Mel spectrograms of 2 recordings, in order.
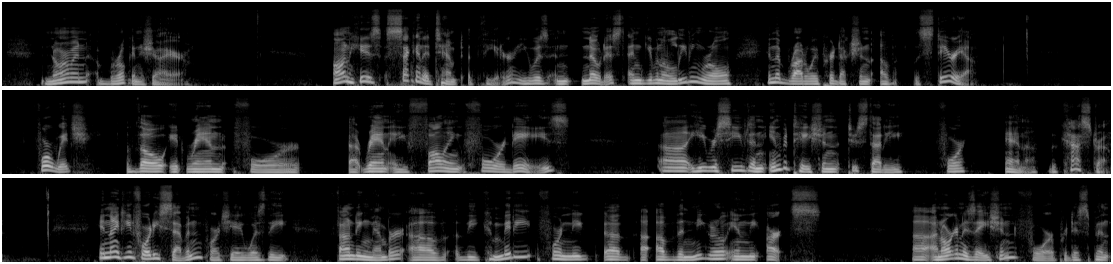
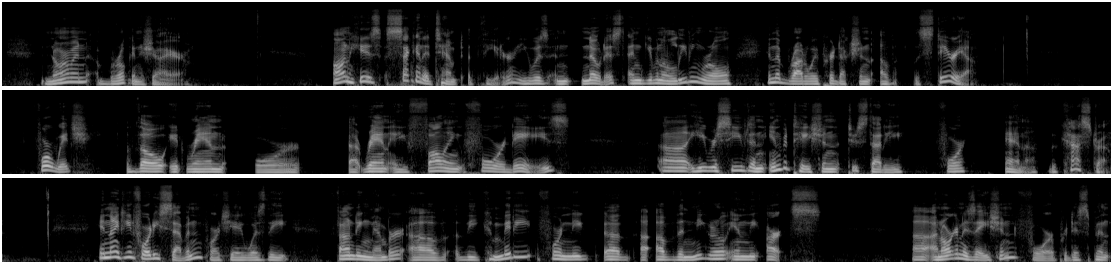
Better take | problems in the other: first | audio cutting out; at 13 s

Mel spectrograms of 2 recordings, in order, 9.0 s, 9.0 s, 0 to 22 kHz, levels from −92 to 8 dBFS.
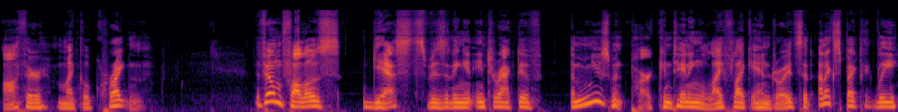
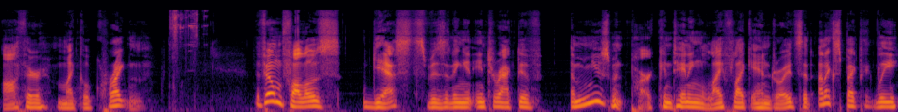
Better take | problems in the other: first | jangling keys; faint; at 1.5 s; peak 10 dB below the speech

